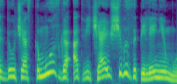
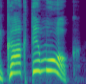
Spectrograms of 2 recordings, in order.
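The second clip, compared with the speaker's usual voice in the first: betrayed wail; 9 semitones higher, much slower than usual. Acted. Betrayed wife's anguished question.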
